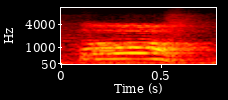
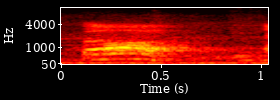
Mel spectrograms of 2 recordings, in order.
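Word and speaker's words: talk: जैसे अगला है टॉप यहां आप इसको बोलेंगे टॉक टॉक एल का यूज नहीं किया वैसे ही हाफ एच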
